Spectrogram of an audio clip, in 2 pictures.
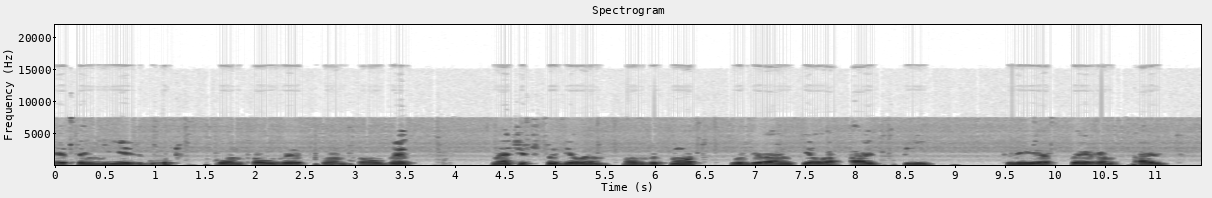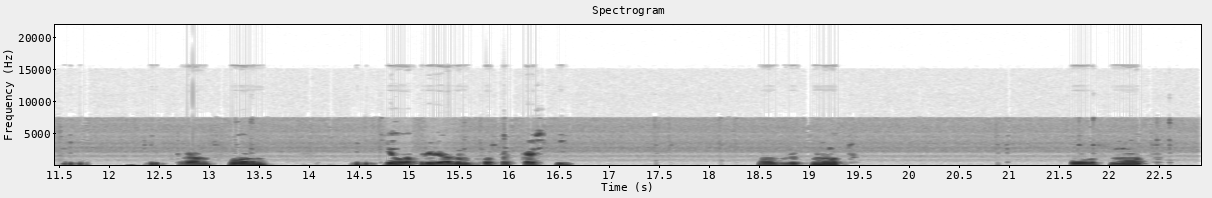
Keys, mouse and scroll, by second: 1.4 ctrl+z, 4.7 click, 6.5 click, 8.2 alt+p, 11.4 alt+p, 15.6 shift+click, 17.3 click, 20.8-21.9 drag, 22.5 click.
